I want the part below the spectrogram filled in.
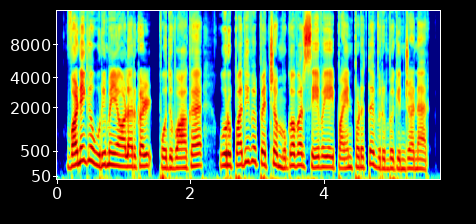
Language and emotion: Tamil, neutral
